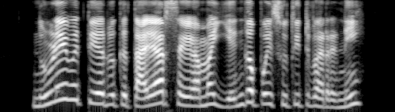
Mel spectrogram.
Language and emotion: Tamil, angry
